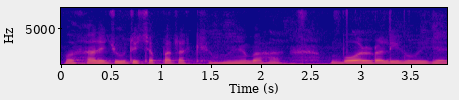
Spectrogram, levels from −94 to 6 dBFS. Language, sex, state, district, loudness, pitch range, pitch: Hindi, female, Uttar Pradesh, Hamirpur, -42 LUFS, 180-190 Hz, 185 Hz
